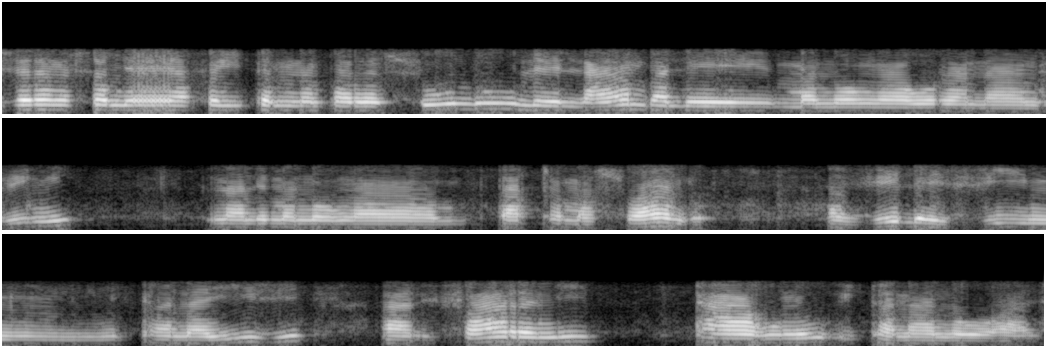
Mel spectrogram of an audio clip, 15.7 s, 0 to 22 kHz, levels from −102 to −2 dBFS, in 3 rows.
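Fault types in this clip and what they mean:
G.723.1 codec: A low-rate telephony codec running here at about 6.3 kbit/s in 30 ms frames, so the speech is heavily damaged throughout, sounding muffled and hoarse with smeared consonants. It keeps only the telephone band, roughly 300 Hz to 3.4 kHz, and nothing survives above 3.6 kHz. On a spectrogram the upper region is an empty flat ceiling, and the harmonics below it look blocky and coarsely quantised from frame to frame.
System hang loop: The system froze while the sound hardware kept replaying its ring buffer, so one 21.33 ms slice repeats nine times from 0.66 to 0.85 s, just before "hita aminah parasolo lay". That loop length fits a 1024-sample buffer, and the repeats produce a rough buzz at 46.9 Hz. The waveform shows one identical short shape copied end to end, and the spectrogram shows evenly spaced vertical stripes.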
